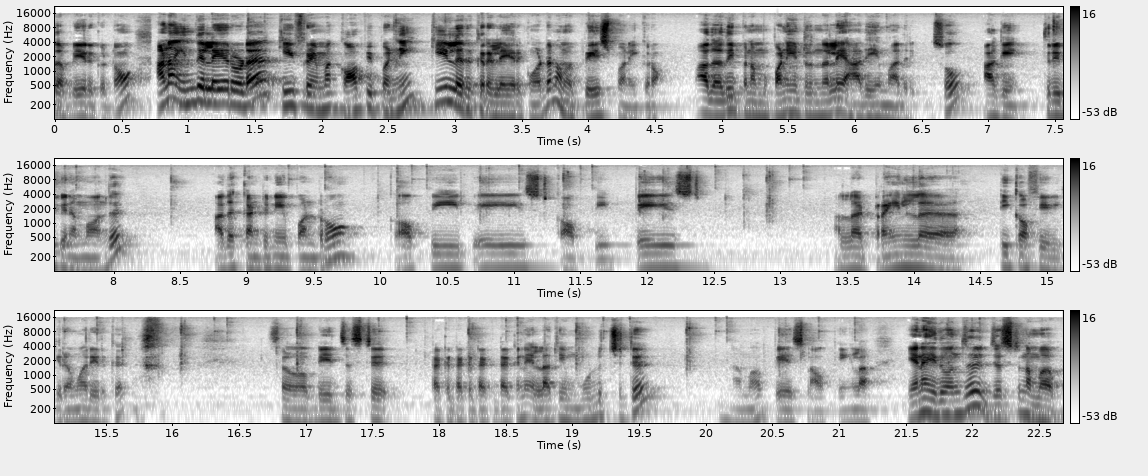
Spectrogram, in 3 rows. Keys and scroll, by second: 2.2 ctrl+c, 3.7 ctrl+v, 7.2 ctrl+c, 8.2 ctrl+v, 9.9 ctrl+c, 10.5 ctrl+v, 11.1 ctrl+c, 11.8 ctrl+v, 12.6 ctrl+c, 13.7 ctrl+v, 15.8 ctrl+c, 16.7 ctrl+v, 18.0 ctrl+c, 18.8 ctrl+v, 19.6 ctrl+c, 20.3 ctrl+v, 21.5 ctrl+c, 22.4 ctrl+v.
